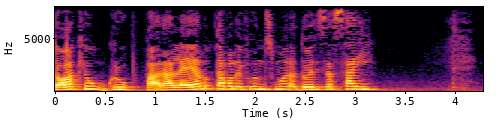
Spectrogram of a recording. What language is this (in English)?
Portuguese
